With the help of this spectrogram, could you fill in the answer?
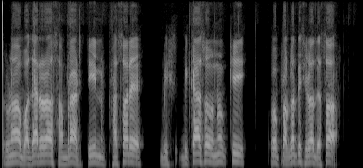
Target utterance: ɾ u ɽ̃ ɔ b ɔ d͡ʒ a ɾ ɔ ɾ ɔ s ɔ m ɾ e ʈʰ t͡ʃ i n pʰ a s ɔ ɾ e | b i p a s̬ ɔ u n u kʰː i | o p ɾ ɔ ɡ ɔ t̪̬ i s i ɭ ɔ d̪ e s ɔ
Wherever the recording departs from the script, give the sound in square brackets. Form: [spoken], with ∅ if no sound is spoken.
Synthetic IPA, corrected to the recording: ɾ u ɽ̃ ɔ b ɔ d͡ʒ a ɾ ɔ ɾ ɔ s ɔ m ɾ [a] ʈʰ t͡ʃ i n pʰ a s ɔ ɾ e | b i [k] a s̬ ɔ u n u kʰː i | o p ɾ ɔ ɡ ɔ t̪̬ i s i ɭ ɔ d̪ e s ɔ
